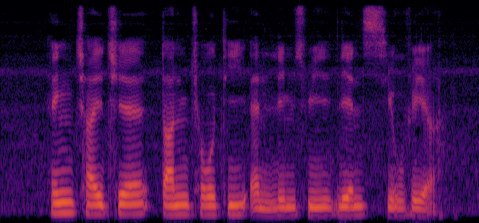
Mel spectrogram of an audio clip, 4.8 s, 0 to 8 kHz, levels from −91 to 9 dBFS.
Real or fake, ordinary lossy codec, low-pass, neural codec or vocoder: fake; AAC, 48 kbps; 7.2 kHz; autoencoder, 48 kHz, 128 numbers a frame, DAC-VAE, trained on Japanese speech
